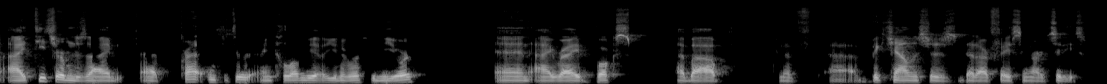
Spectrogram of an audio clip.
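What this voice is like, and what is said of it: Dutch accent. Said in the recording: “as you can probably tell from my accent, I'm not from uh, the United States. I actually grew up in the Netherlands”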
